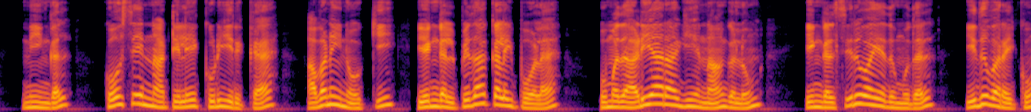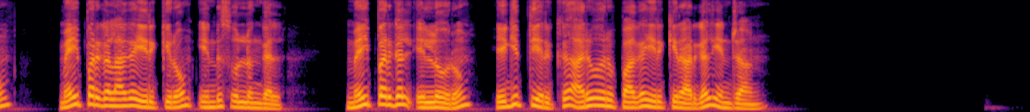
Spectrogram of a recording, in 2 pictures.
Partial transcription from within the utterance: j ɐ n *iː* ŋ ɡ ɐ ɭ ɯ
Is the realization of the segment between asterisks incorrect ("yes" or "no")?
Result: yes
